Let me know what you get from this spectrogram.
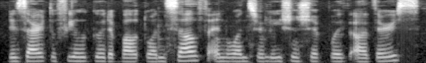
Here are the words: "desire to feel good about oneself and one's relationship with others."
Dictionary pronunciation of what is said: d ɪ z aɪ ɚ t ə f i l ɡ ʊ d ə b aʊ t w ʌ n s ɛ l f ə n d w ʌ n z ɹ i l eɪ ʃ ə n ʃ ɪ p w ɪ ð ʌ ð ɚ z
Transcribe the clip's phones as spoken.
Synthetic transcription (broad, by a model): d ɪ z aɪ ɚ t ə f i l ɡ ʊ d ə b aʊ t w ʌ n s ɛ l f ə n d w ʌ n s ɹ i l eɪ ʃ ə n ʃ ɪ p w ɪ ð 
